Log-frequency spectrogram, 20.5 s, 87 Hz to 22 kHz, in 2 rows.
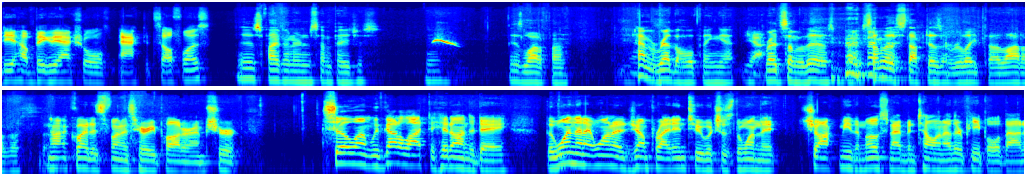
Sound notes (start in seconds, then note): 4.2 whistles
